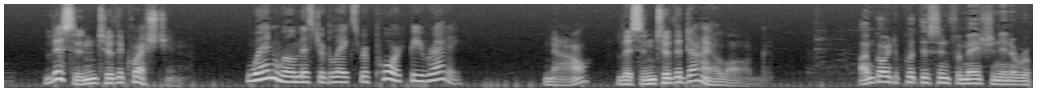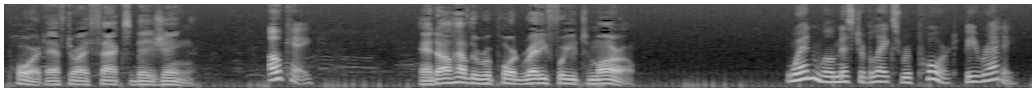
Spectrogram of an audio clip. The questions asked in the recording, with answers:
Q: When will Mr. Blake's report be ready?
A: It will be ready tomorrow.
